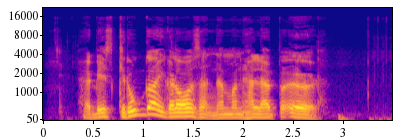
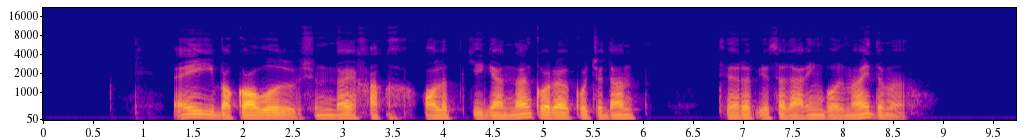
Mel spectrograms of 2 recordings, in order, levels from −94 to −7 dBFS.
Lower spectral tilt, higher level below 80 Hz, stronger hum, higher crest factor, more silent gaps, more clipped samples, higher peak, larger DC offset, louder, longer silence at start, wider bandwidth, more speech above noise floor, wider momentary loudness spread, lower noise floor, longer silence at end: second, -7.5 dB/octave vs -10 dB/octave; second, -52 dBFS vs -44 dBFS; neither; about the same, 18 dB vs 22 dB; neither; neither; about the same, -2 dBFS vs -4 dBFS; neither; first, -18 LUFS vs -26 LUFS; second, 0.4 s vs 1.3 s; first, 16 kHz vs 7.4 kHz; second, 29 dB vs 60 dB; about the same, 9 LU vs 11 LU; second, -46 dBFS vs -84 dBFS; second, 0.45 s vs 1.1 s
